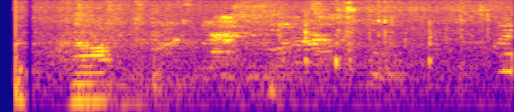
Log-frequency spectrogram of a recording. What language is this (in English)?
Czech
